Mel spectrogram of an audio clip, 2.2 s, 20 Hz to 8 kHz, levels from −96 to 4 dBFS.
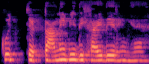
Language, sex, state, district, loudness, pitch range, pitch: Hindi, female, Chhattisgarh, Balrampur, -20 LUFS, 205-240 Hz, 220 Hz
